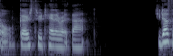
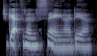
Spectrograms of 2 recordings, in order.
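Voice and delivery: plain reading voice

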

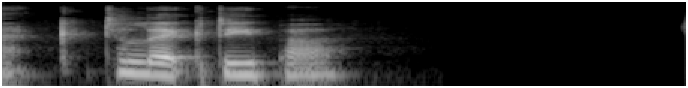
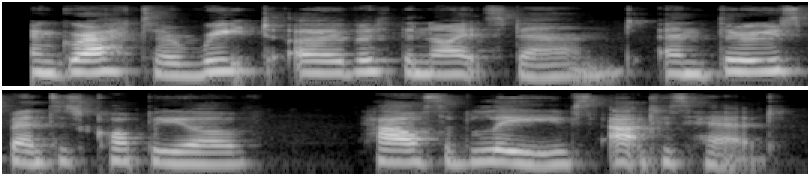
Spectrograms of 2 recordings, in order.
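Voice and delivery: plain reading voice

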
